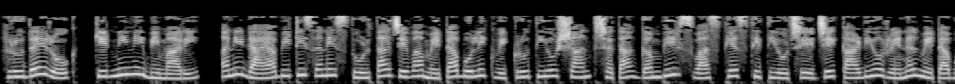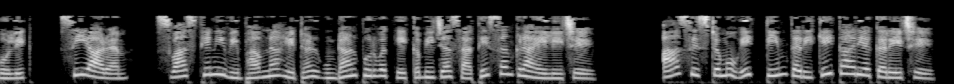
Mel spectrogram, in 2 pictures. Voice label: video Female Gujarati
